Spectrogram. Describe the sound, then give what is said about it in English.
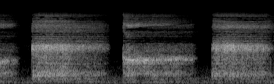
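A voice imitates the Darth Vader-like mechanical breathing of a woman on an oxygen tank: a brief hiss, then three long, raspy breaths in a steady rhythm, loud and alone. “this lady that had trouble breathing had some kind of oxygen tank. So she comes in sounding like Darth Vader.”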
